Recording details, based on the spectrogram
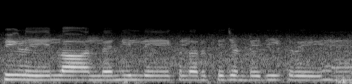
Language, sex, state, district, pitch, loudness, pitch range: Hindi, female, Haryana, Charkhi Dadri, 205 Hz, -16 LUFS, 200-210 Hz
